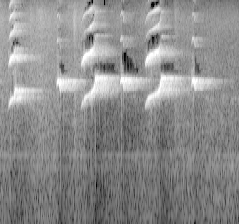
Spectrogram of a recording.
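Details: Cungkok in the "tembakan kunti panjang" style, with natural pauses, used as a training recording for songbirds: clear whistled notes, some rising and some level, given in quick pairs and sounding pure and high.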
